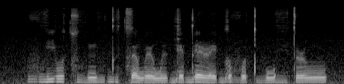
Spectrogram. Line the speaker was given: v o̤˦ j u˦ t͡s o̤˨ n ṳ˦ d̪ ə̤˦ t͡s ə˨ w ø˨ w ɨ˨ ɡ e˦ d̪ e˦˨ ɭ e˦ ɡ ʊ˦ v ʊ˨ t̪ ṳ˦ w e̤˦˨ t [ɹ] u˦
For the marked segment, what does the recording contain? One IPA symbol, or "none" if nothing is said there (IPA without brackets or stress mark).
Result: ɹ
